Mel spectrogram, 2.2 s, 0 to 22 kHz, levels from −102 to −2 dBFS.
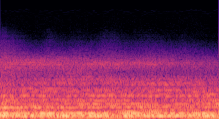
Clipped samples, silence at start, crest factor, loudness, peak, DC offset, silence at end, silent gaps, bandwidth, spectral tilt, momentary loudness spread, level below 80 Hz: under 0.1%; 0 s; 14 dB; -19 LUFS; -4 dBFS; under 0.1%; 0 s; none; 3.9 kHz; -12 dB/octave; 1 LU; -32 dBFS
